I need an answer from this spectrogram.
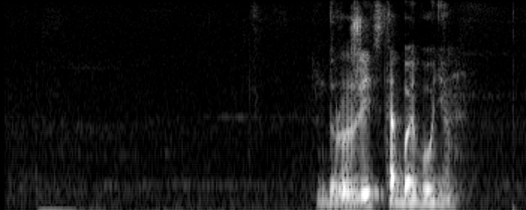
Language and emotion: Russian, neutral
